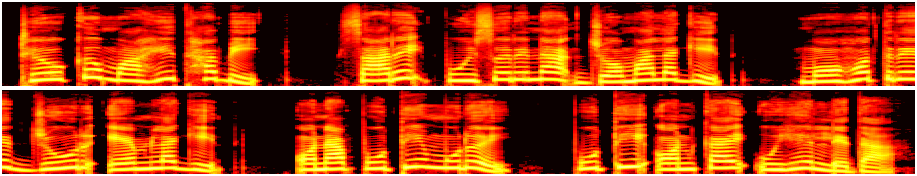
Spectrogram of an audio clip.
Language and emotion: Santali, neutral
